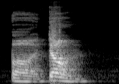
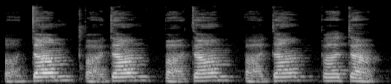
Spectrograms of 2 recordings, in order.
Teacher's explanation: light stress followed by a heavy stress. You could think of it like this, like the beat of a heart. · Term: iambic foot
